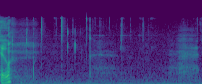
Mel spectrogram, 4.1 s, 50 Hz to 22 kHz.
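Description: Faint, scattered clicks of a stylus tapping a tablet screen while the digits "22" are hand-written, about seven light ticks in the first two seconds.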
